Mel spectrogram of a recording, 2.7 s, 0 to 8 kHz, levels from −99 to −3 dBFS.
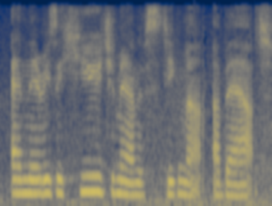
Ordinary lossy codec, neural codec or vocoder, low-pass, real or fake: AAC, 32 kbps; vocoder, 44.1 kHz, 128 mel bands every 512 samples, BigVGAN v2; 7.2 kHz; fake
